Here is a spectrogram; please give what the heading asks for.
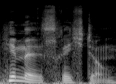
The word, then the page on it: point cardinal: Paris; /pwɛ̃.kaʁ.di.nal/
